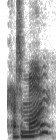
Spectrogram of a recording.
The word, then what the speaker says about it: Katmai: is Canada Alaska Alaska Alaska very specifically um ketamine did I say it right that's right that's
